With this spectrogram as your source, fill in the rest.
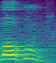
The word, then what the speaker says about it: bohu: the other is called bohu. अनि अर्को चाहिँ शब्द छ त्यो चाहिँ हो बहु। And if you see, it rhymes with one another.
